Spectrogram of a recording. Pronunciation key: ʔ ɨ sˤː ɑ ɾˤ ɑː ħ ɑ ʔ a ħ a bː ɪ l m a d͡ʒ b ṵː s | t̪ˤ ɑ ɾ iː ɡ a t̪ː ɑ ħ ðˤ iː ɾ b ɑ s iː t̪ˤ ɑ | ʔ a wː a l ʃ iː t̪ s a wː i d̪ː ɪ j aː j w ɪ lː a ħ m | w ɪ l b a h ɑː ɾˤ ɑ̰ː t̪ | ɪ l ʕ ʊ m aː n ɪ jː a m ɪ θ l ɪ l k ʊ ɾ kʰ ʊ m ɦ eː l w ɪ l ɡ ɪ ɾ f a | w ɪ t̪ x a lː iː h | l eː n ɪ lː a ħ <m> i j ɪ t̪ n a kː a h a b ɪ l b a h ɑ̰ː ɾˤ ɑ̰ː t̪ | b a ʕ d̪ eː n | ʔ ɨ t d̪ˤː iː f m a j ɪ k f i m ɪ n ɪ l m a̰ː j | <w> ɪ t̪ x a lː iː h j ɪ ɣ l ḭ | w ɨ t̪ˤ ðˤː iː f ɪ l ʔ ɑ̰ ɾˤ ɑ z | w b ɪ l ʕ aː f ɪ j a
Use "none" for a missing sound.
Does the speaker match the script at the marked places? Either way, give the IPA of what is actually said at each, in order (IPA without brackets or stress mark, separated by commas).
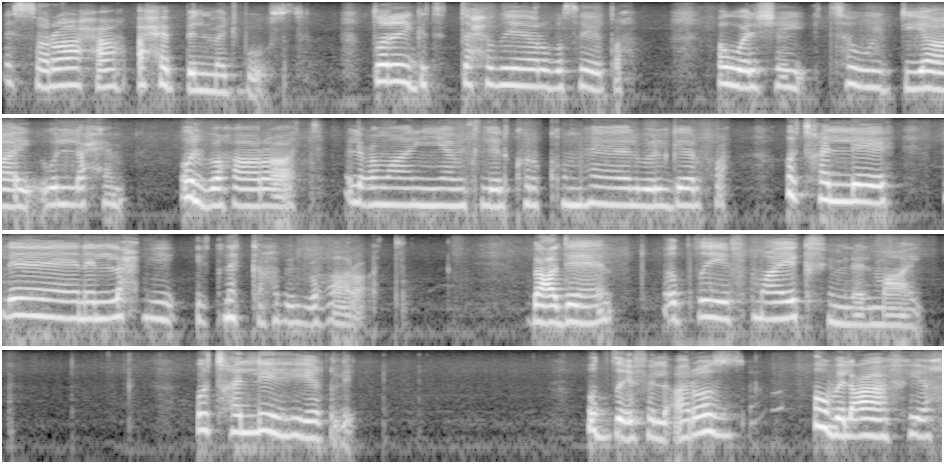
m, w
